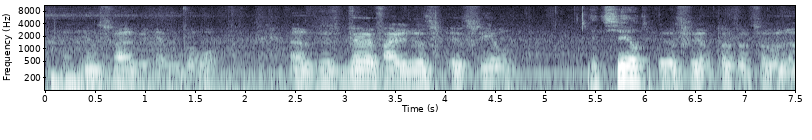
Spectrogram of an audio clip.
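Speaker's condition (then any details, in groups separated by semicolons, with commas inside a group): Cerebral palsy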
